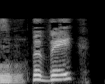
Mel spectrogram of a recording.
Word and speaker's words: Vivek: Yes, can I just say his name is Vivek Like Cake.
